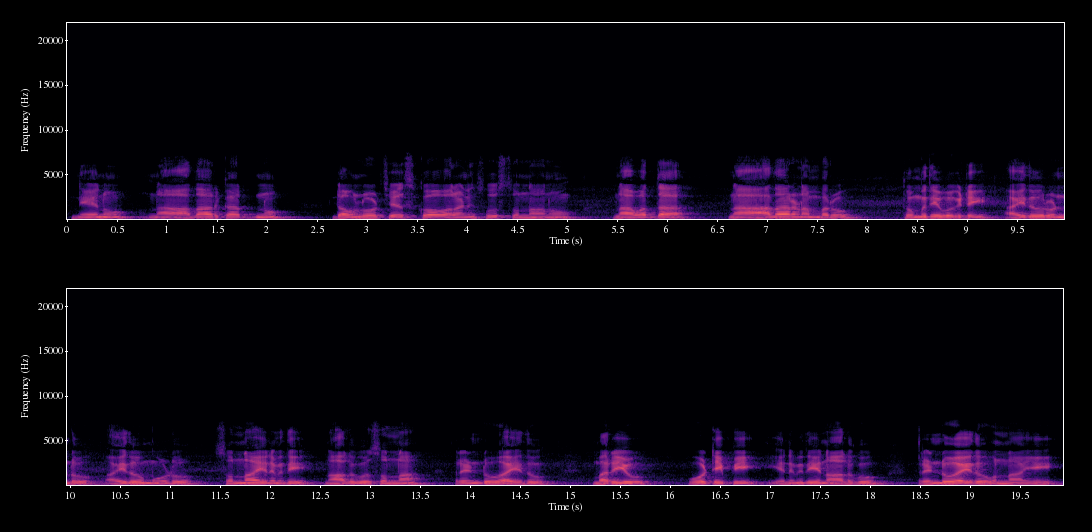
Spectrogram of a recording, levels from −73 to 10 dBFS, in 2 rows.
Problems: none marked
